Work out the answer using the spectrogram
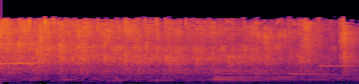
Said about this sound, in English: Am I in order? Who is going to clap for me in this hall now?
